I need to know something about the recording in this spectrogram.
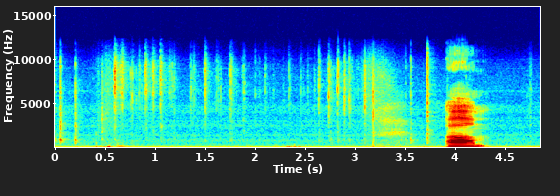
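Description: Computer keys click softly as someone types.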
